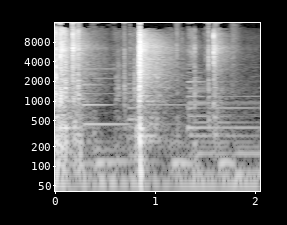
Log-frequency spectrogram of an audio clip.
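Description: Plastic Huel powder pouch being handled, with crinkling and clicks and one sharp click a little before the middle, over background music.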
